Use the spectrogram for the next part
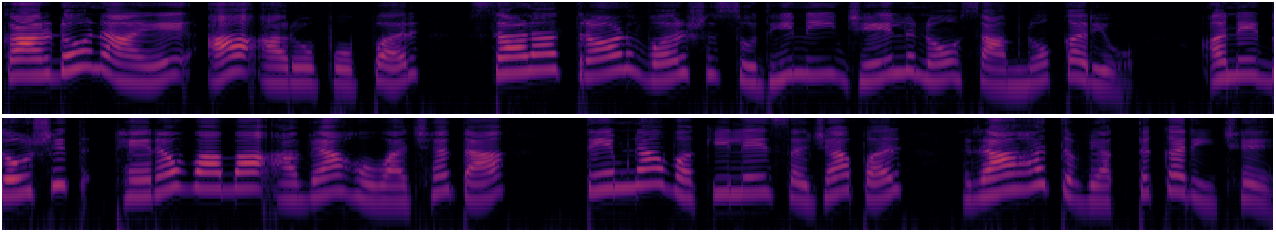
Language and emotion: Gujarati, neutral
